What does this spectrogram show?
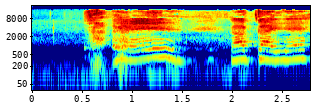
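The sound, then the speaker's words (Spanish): A baby girl babbles in two drawn-out, sing-song bursts with rising and falling pitch, fairly loud, separated by a brief pause, with no adult speech over it. “Les urge incluso salir y esta bebé se está haciendo viral porque le urge ir a la calle.”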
